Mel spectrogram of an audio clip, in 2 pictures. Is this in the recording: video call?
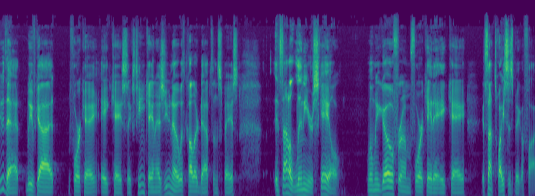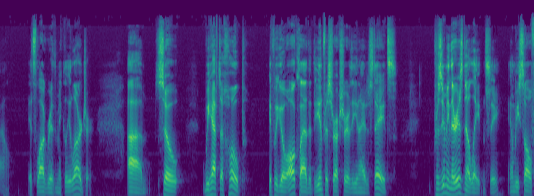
no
